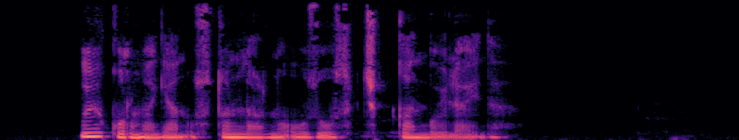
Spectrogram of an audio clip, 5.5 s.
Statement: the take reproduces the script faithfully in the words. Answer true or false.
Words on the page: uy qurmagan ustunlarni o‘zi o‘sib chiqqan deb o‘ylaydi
false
